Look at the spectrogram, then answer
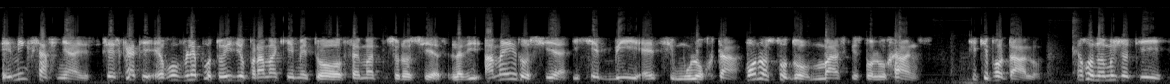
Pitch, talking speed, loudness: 200 Hz, 185 wpm, -15 LUFS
